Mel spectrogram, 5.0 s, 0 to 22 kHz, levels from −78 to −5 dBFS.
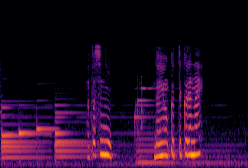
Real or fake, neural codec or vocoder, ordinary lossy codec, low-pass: real; none; none; 7.2 kHz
